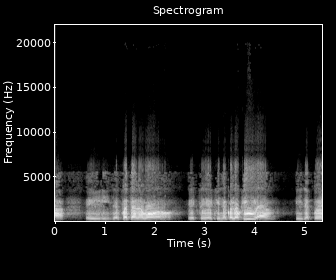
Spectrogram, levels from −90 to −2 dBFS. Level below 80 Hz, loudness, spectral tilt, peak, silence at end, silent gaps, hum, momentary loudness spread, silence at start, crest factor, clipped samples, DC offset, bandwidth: -72 dBFS; -15 LUFS; -2.5 dB/octave; 0 dBFS; 0 s; none; none; 17 LU; 0 s; 16 dB; under 0.1%; under 0.1%; 7.4 kHz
